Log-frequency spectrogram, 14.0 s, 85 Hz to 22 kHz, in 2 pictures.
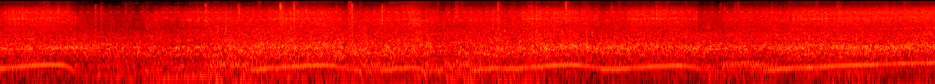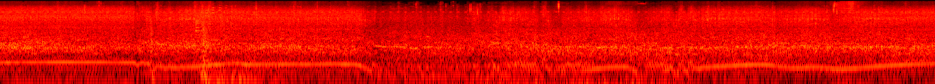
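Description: A classic Maserati in Forza Horizon 5 roars continuously as it is driven hard at night, its engine pitch rising and dipping through repeated gear changes, with occasional tire squeal, loud and unbroken.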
